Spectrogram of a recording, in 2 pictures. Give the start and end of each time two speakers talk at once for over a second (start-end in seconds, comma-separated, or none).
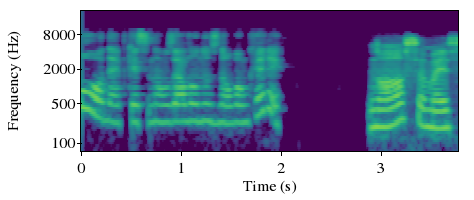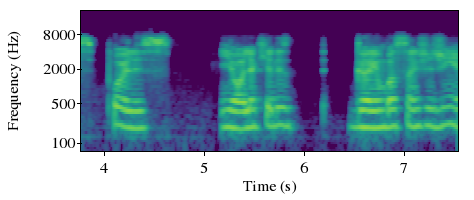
none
